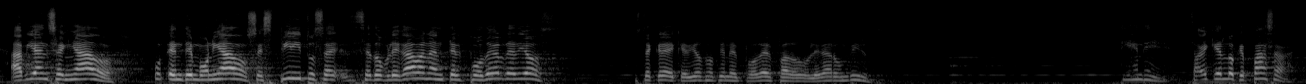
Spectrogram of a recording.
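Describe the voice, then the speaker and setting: Man, preacher, sermon, very high voice, shifting intensity, long hall echo. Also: a bit bright. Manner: retells scripture with acted quotes, rising and dropping in intensity.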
